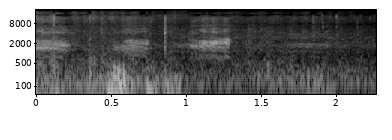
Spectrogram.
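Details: Crows calling while feeding together: three loud, hoarse caws about half a second apart, with a low thump and background rumble.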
